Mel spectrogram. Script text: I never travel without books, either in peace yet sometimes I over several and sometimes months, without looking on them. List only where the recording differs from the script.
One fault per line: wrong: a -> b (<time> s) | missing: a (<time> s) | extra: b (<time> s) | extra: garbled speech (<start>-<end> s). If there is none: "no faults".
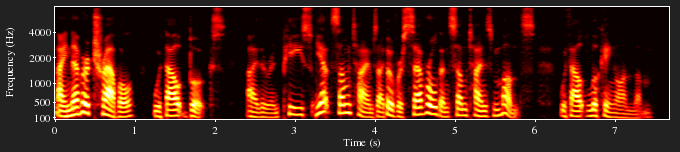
no faults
